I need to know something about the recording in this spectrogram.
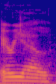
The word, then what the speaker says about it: Arieyl: Actually, it's supposed to be said Ariel.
